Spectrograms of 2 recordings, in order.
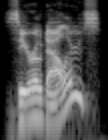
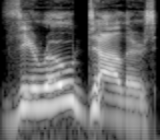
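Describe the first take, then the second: First: Said in the usual way. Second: Slow, stretched "Zero dollars" in disbelief; amazed repeat. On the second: Real, not acted. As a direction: drag it out, can't believe it's free.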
